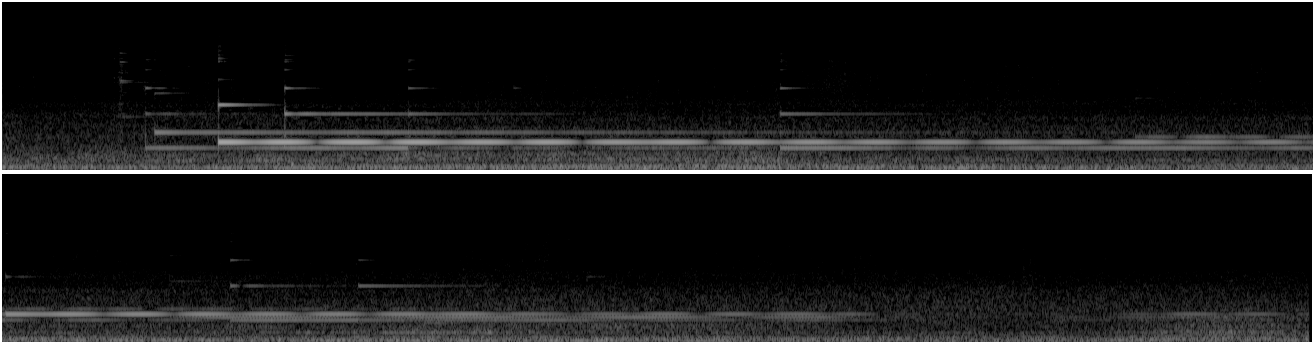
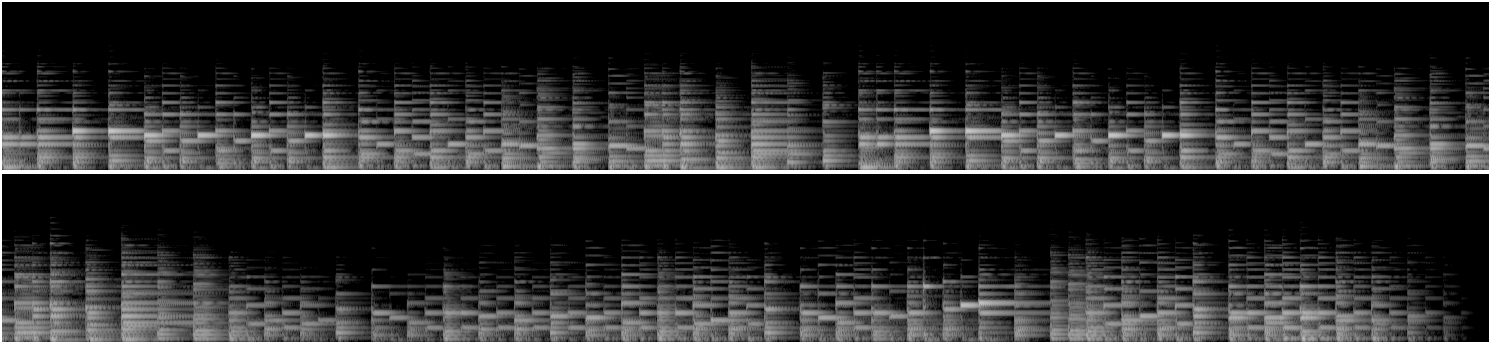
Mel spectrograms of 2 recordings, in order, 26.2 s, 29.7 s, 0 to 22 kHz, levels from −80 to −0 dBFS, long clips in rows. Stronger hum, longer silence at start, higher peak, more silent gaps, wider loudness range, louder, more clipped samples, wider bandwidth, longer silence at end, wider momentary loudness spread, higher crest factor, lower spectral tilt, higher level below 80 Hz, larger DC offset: neither; about the same, 0 s vs 0 s; second, -24 dBFS vs -12 dBFS; neither; first, 16 LU vs 6 LU; second, -42 LUFS vs -30 LUFS; neither; first, 10.5 kHz vs 7 kHz; second, 0 s vs 0.35 s; first, 16 LU vs 9 LU; about the same, 16 dB vs 18 dB; second, -7.5 dB/octave vs -9 dB/octave; second, -52 dBFS vs -46 dBFS; neither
